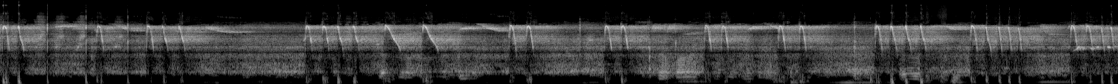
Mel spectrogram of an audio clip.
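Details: Long stretch of persistent Bar-winged prinia song: repeated bursts of rapid high twittering and clicks, separated by brief gaps, with sweeping falling notes over a steady high hiss.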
